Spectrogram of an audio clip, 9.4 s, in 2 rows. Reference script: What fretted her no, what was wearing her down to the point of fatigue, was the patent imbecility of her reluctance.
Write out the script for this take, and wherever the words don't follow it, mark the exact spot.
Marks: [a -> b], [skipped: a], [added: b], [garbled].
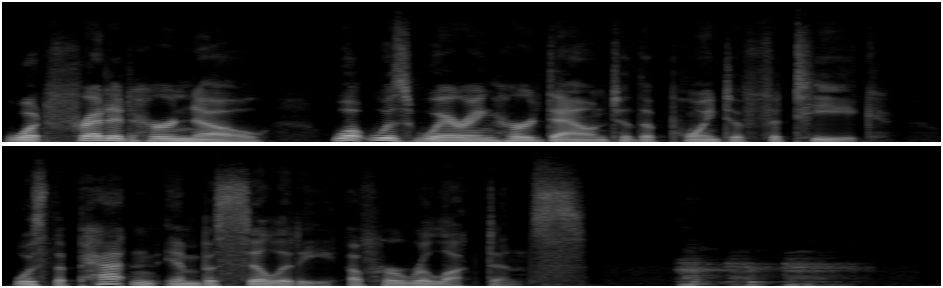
What fretted her no, what was wearing her down to the point of fatigue, was the patent imbecility of her reluctance.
